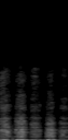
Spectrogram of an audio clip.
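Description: A person imitates a panting dog with quick, breathy huffs, three or four rhythmic pulses heard close and short with no words.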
